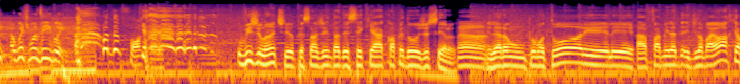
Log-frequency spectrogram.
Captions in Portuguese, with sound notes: - *risos* What the fuck? - O Vigilante é um personagem da DC que é a cópia do Justiceiro. Ele era um promotor, a família de Nova Iorque,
